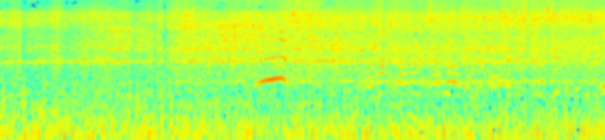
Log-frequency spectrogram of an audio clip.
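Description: Small motorcycle engine running steadily at cruising speed, with a brief call from a voice about halfway through.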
